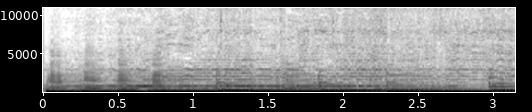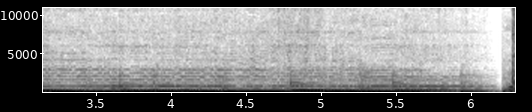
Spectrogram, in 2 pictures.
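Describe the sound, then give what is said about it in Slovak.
A mosquito buzzes loudly and steadily, its whining drone wavering up and down in pitch for several seconds without a break, with no voices. “Homer je azda tým najnenávidenejším hmyzom na celej planete a vydáva ten najotravnejší zvuk.”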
